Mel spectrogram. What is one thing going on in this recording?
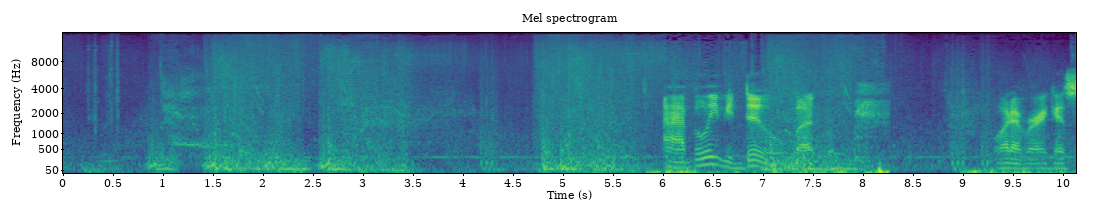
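A sword swooshes and strikes in a video game.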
